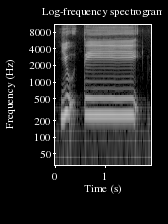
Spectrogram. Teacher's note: یؤتی، حمزہ اور جزم ایک ساتھ ہیں، حمزہ ساکنہ ہے، جھٹکا دے کر پڑھیں گے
